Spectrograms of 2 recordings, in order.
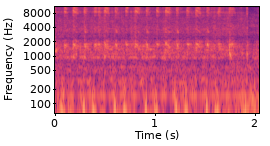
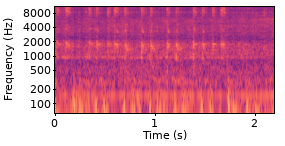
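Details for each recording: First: Honda sidecar motorcycle restarted after cooling down at a car wash following a wash: quick uneven putter that fades and dies shortly after catching; it stalls because the cooled engine wants starting enrichment (choke). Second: Honda sidecar motorcycle restarted cooled down after a car wash, using starting enrichment (choke): it catches with uneven pulsing for a couple of seconds, then settles into a steady low idle; everything works.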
